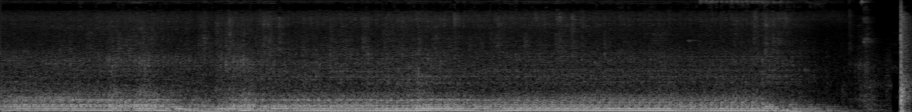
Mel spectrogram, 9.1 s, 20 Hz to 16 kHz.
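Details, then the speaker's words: 2009 Grand Marquis, 5-speed swapped, cruising gently: steady low rumble with an uneven scraping, rotational grinding, caused by a snapped Watts link stud rubbing the pinion flange. "I was driving as calm as humanly possible just driving up the highway when the crazy grinding noise started and that was basically when I pulled over and was was able to start filming this video"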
